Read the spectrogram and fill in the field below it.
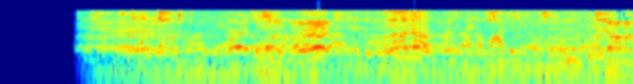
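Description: A man sings loudly through a loudspeaker, with wavering held notes.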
